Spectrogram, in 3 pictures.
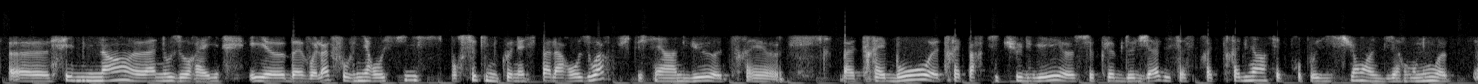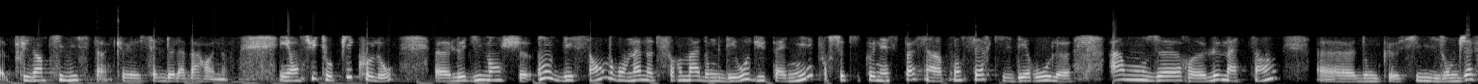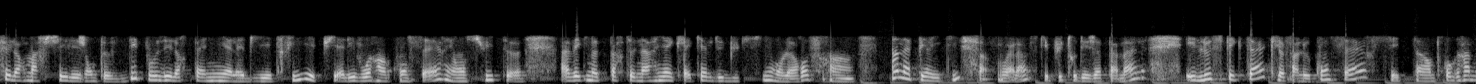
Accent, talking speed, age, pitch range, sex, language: French, 200 wpm, 40-59, 155-205 Hz, female, French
